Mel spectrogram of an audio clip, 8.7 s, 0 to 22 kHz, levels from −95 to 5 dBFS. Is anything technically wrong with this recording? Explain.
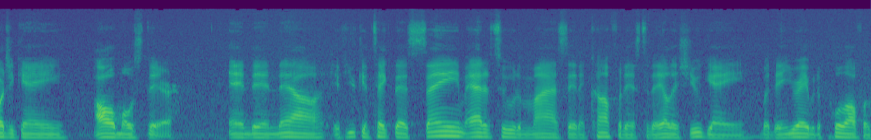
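No, nothing in this speech recording points to a technical fault. The only other sound is the room's own background noise, sitting about 22 dB below the speech, which belongs to the recording rather than to the system.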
